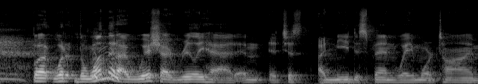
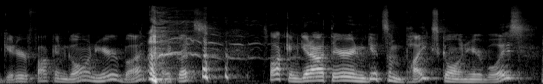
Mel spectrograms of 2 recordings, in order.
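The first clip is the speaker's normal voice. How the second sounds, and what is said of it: Put-on Canadian accent. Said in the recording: “how many accents do you think you can you could lay out? ... when we were in Canada”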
